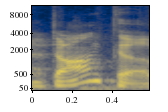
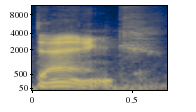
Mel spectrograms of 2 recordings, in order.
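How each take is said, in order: First: It ends with a short vowel after the k. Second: It ends on the k with no vowel. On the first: The speaker calls it right. "Danke means thank you in German" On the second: The speaker calls it wrong. "some people might pronounce it dank, which is just like wrong"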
